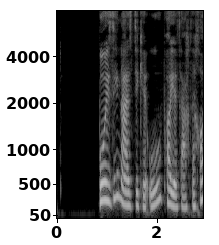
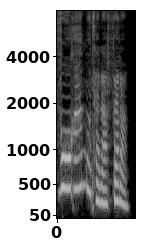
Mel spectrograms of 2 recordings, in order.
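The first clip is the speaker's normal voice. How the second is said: high, exasperated insistence; emphatic loathing; 9 semitones higher than usual. A narrator's reading. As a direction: insist on it with real disgust. Girl declares hatred of her shoes. (با نفرت و تأکید)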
